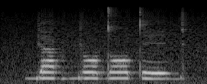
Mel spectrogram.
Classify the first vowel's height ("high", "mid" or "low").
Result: low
